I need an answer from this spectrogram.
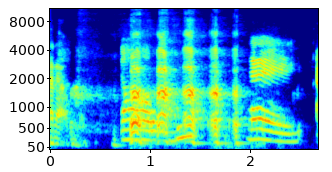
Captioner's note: laughs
